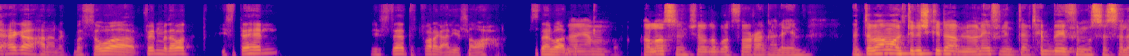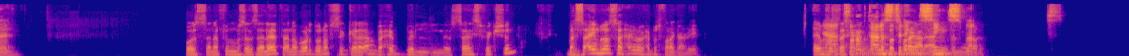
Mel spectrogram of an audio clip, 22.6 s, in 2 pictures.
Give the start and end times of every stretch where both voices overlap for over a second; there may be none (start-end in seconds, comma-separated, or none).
19.5-21.2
